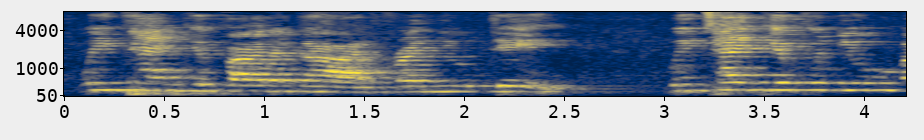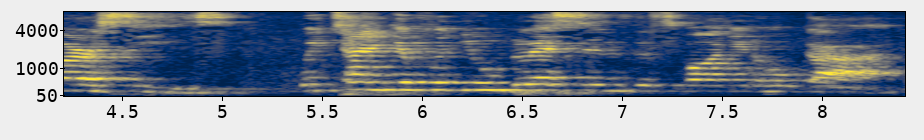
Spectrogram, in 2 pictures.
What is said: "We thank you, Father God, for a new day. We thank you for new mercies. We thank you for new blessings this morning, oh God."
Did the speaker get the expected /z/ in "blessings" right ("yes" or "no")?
yes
